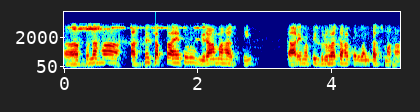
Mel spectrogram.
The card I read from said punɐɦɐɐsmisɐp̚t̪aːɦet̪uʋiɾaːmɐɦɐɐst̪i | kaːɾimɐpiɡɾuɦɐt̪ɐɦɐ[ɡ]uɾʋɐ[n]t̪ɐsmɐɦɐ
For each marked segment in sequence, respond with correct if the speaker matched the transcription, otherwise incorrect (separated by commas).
incorrect, correct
